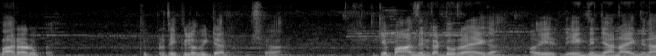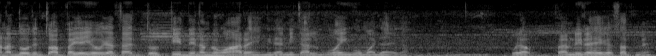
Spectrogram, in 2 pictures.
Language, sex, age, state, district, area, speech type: Hindi, male, 45-60, Uttar Pradesh, Mirzapur, urban, spontaneous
